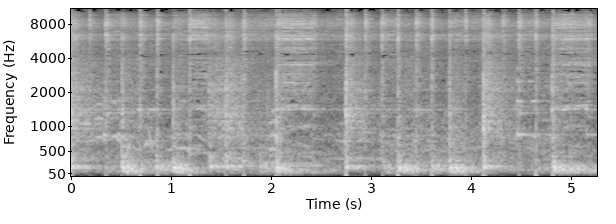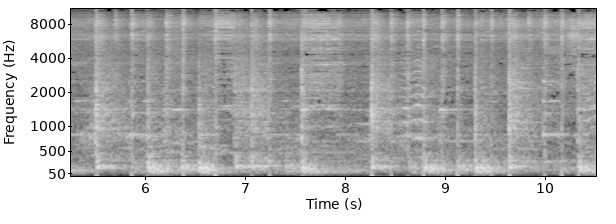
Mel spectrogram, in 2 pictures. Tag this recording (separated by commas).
Music, Female singing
